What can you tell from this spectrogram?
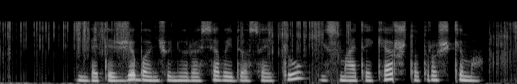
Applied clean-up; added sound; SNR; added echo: none; Domestic sounds, home sounds; 18 dB; none.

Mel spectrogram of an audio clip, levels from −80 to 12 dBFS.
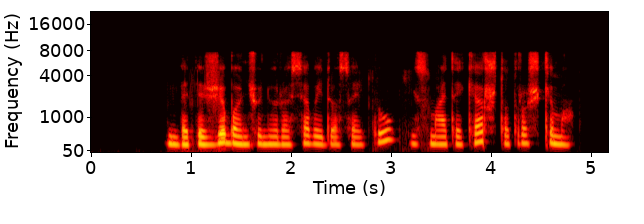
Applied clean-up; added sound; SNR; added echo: neural mask model DeepFilterNet 3.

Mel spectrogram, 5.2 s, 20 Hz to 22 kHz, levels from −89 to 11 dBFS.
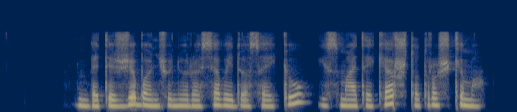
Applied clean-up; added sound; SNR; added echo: none; none; none; none.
